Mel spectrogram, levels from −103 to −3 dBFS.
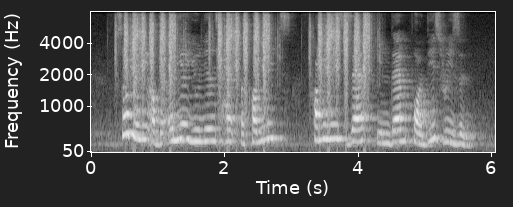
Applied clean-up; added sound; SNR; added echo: none; Rattle (instrument); 3 dB; none.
